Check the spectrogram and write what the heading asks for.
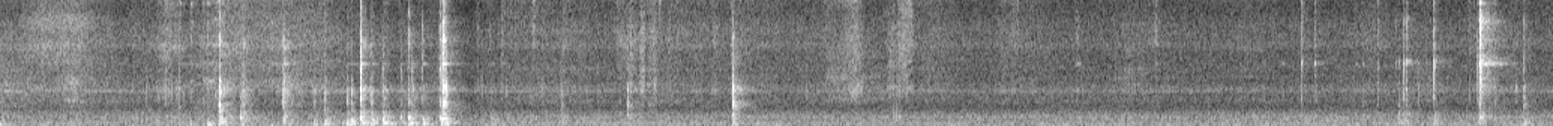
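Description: Metal hinge hardware (bolts and washers) clinking and rattling as it is handled and fitted into a refrigerator door hinge. There is a quick flurry of clicks about a second and a half in, then a few single clicks later.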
